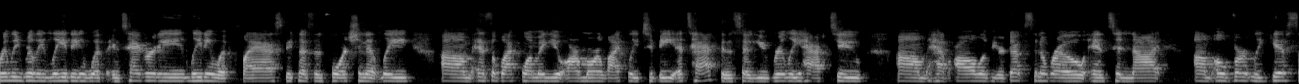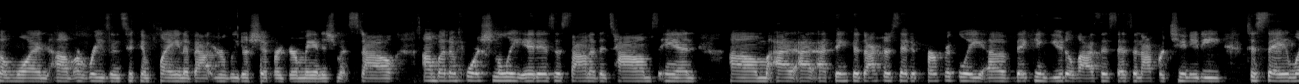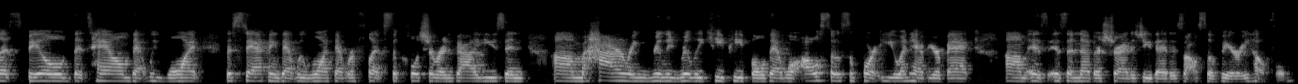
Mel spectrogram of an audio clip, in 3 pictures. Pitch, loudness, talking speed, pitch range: 160 Hz, -25 LUFS, 200 wpm, 150-165 Hz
